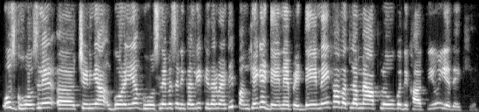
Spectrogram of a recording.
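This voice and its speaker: A woman teacher with a high voice walks her students through a textbook story. She explains word meanings again and again and keeps asking rhetorical questions. She often addresses the children directly. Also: moderate pace, few pauses, a little mellow.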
